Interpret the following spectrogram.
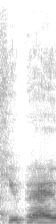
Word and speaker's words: Hupe: to do the same his last name is French so I'm still probably mispronouncing it but he told me that Hugh Pei was okay but he has a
